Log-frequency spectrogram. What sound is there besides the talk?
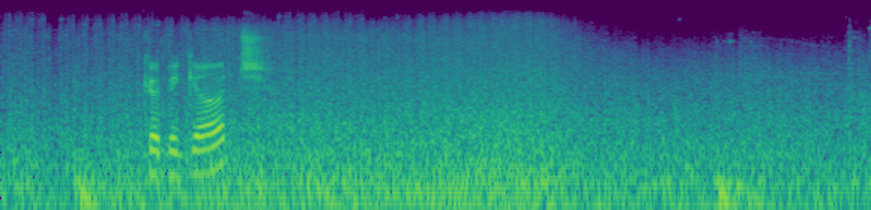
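gunfire from units firing in the video game The Great War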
